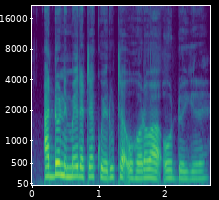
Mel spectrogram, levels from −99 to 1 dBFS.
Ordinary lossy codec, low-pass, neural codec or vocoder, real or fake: none; none; none; real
